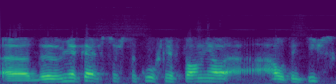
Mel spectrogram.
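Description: A man is speaking. His pace is moderate. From Russia, Saint Petersburg. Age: 20s. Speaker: radio listener and musician. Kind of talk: interview. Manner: halting.

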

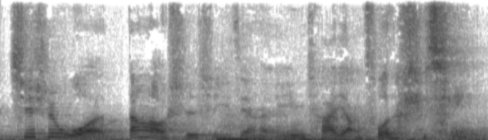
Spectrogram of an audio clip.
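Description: Speaking at a moderate pace, a woman is heard with audible room echo and noticeable background noise. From China. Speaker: primary school Chinese teacher. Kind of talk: radio interview.

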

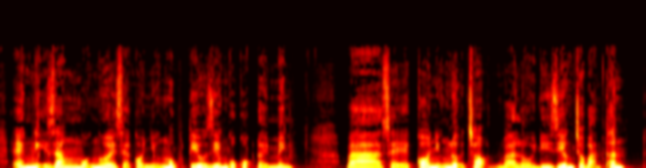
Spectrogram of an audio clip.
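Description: On a very clean recording with a silent background, a woman talks at a fairly quick pace and fairly high pitch, keeping her intonation fairly even. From Vietnam. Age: 20s. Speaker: university student. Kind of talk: radio interview. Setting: radio studio. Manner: hesitant, frequent fillers.

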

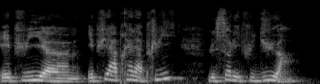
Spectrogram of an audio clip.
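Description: A woman speaks in a fairly low, somewhat breathy voice with a dark, mellow tone. Her pitch varies in an ordinary way. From Normandy, France. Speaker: university professor and author. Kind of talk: interview. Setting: office. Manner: halting, frequent repetitions and hesitations.

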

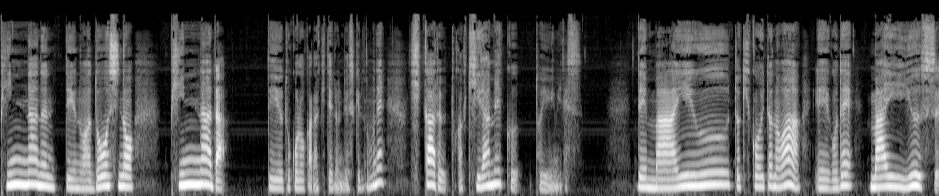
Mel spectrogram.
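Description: A woman's normal speaking voice, fairly high in pitch, with lively intonation at a moderate pace, in a very clean recording with a silent background and a dry, close sound with no echo. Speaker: radio host. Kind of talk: radio show hosting. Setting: studio. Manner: cheerful, friendly.

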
